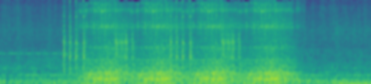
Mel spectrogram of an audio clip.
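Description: Hands and boots clank on a metal ladder during a climb.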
